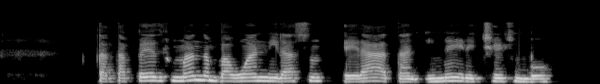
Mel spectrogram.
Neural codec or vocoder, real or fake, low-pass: none; real; 7.2 kHz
